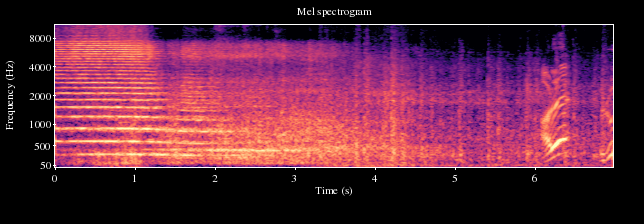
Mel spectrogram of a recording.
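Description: A cartoon train sounds a long horn at the start, then runs on with rumbling clickety-clack wheel noise that slowly fades, and a short vocal sound enters near the end.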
